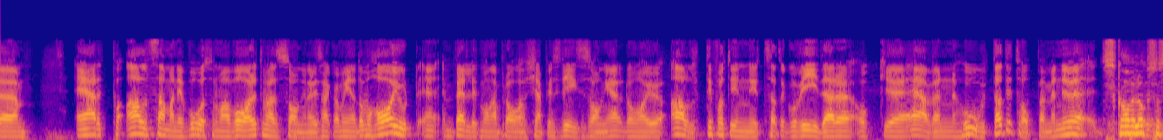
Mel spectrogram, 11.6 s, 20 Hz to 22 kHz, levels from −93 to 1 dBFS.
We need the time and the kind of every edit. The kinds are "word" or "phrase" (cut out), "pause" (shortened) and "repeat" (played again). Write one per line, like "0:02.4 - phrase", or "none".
0:01.1 - pause
0:07.6 - phrase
